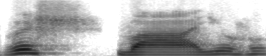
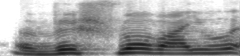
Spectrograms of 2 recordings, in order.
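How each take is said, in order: First: It has no extra syllable in the middle. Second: It has an extra 'va' syllable in the middle. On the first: The speaker calls it right. "तो उसको बोलना है विश्वायु" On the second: The speaker calls it wrong. "यहाँ पर विश्व वायु ऐसा कुछ उच्चारण सुनने में आ रहा है आपका"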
